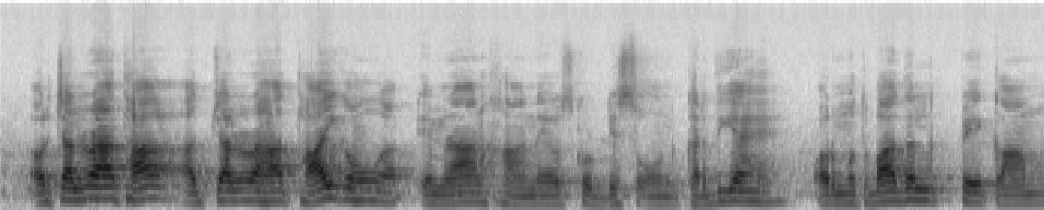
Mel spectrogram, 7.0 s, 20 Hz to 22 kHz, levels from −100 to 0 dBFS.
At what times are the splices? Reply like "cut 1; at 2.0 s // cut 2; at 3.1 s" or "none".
cut 1; at 2.7 s // cut 2; at 5.2 s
